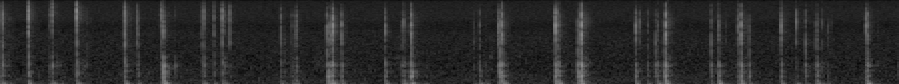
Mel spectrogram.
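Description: Long nails tap quickly on the lid of a flat, hollow plastic eyeshadow palette resting on cloth. The result is irregular bursts of short, bright, clicky taps that die away almost instantly, with quiet gaps between.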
